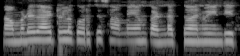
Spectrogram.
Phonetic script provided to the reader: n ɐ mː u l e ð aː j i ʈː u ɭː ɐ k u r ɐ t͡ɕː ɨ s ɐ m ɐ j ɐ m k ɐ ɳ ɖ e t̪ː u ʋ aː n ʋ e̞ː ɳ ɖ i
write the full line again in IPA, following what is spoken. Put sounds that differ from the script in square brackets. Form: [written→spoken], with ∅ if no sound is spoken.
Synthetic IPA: n ɐ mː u [l→ɽ] e ð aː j i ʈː u ɭː ɐ k u r ɐ t͡ɕː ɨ s ɐ m ɐ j ɐ m k ɐ ɳ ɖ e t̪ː u ʋ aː n ʋ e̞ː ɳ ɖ i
